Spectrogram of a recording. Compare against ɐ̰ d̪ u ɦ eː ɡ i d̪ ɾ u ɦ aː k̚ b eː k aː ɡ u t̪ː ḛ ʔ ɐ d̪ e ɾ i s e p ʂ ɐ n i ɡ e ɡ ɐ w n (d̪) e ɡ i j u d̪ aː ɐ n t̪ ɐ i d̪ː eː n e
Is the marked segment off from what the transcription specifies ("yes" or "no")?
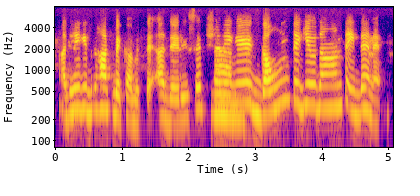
yes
